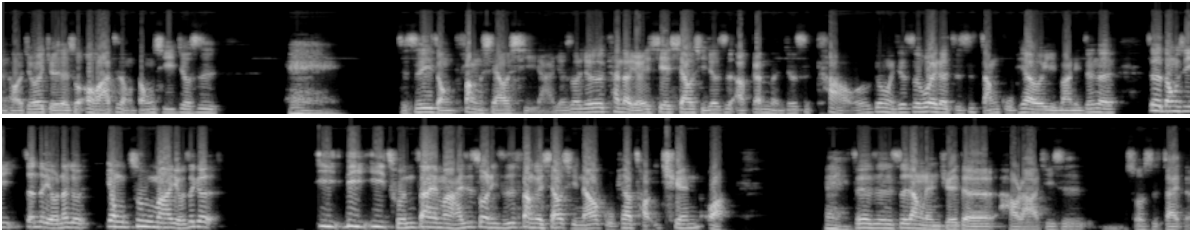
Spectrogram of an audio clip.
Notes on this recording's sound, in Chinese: 收音品質改了反而似乎變比較不好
